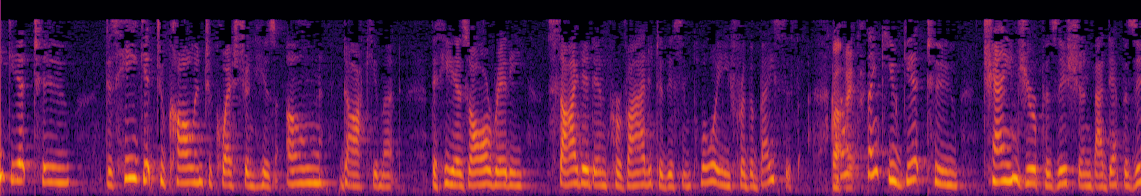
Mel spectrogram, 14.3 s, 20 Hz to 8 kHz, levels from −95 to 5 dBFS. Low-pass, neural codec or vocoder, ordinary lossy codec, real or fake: 7.2 kHz; none; MP3, 24 kbps; real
